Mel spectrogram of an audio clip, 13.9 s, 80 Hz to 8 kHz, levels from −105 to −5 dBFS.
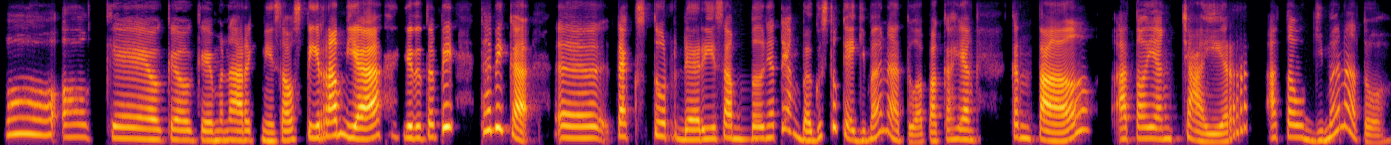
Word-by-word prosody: Oh, 305 Hz, -1 st, -1 dB
oke 250 Hz, -2 st, -6 dB, 0.4 s
oke 200 Hz, 0 st, -3 dB
oke 185 Hz, 0 st, -5 dB, 0.2 s
menarik 190 Hz, 0 st, +1 dB
nih 175 Hz, -2 st, -2 dB
saus 190 Hz, +2 st, 0 dB
tiram 270 Hz, +4 st, +5 dB, 0.2 s
ya 215 Hz, -, +8 dB, 0.4 s
gitu, 235 Hz, 0 st, +4 dB
tapi 255 Hz, -, +2 dB, 0.4 s
tapi 390 Hz, +4 st, +4 dB
Kak, -, -, +6 dB, 0.3 s
eee, 230 Hz, -1 st, 0 dB
tekstur 265 Hz, +1 st, -1 dB, 0.2 s
dari 200 Hz, +2 st, +1 dB
sambelnya 230 Hz, 0 st, -1 dB
tuh 420 Hz, -, -5 dB
yang 270 Hz, -, -6 dB
bagus 185 Hz, +8 st, -2 dB
tuh 450 Hz, -, -1 dB
kayak 190 Hz, -, -3 dB
gimana 230 Hz, -, -4 dB
tuh? 150 Hz, -, -6 dB
Apakah 175 Hz, +5 st, -4 dB
yang, 200 Hz, -1 st, -1 dB, 0.4 s
kental? 225 Hz, -, +3 dB, 0.3 s
Atau 220 Hz, +1 st, 0 dB
yang 210 Hz, 0 st, -2 dB, 0.2 s
cair? 160 Hz, -1 st, -1 dB, 0.4 s
Atau 245 Hz, +1 st, -2 dB, 0.2 s
gimana 255 Hz, -, -3 dB, 0.2 s
tuh? 145 Hz, -2 st, -6 dB
225 Hz, 140 wpm, -22 LUFS, 190-250 Hz, 0.4 s, ya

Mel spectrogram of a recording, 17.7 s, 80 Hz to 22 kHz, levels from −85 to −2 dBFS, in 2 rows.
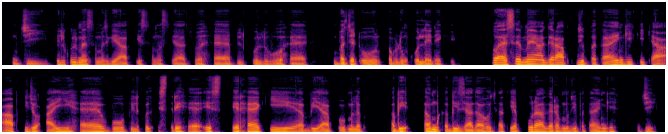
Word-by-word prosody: जी, 85 Hz, -3 st, -5 dB, 0.3 s
बिल्कुल, 120 Hz, +4 st, -1 dB
मैं 120 Hz, -, +4 dB
समझ 95 Hz, -1 st, -5 dB
गया 100 Hz, -1 st, -1 dB
आपकी 90 Hz, +2 st, -7 dB
समस्या 85 Hz, 0 st, -7 dB
जो 85 Hz, -1 st, -5 dB
है 85 Hz, +1 st, 0 dB
बिल्कुल, 80 Hz, -1 st, -6 dB
वो 75 Hz, -1 st, -3 dB
है 80 Hz, +1 st, -2 dB, 0.4 s
बजट 100 Hz, +2 st, +2 dB
और 90 Hz, -1 st, 0 dB
कपड़ों 85 Hz, +1 st, -1 dB
को 100 Hz, -, +1 dB
लेने 70 Hz, -6 st, +1 dB
की। 65 Hz, +1 st, -18 dB, 0.5 s
तो 130 Hz, -, +7 dB
ऐसे 120 Hz, +6 st, +5 dB
में 145 Hz, +1 st, +5 dB
अगर 135 Hz, 0 st, +3 dB
आप 120 Hz, -2 st, +3 dB
मुझे 115 Hz, -, +5 dB
बताएँगी 110 Hz, +12 st, +2 dB
कि 135 Hz, 0 st, -7 dB
क्या 120 Hz, -4 st, -4 dB, 0.2 s
आपकी 95 Hz, +4 st, -2 dB
जो 115 Hz, +1 st, +1 dB
आय 100 Hz, +8 st, +3 dB, 0.3 s
है 100 Hz, +4 st, +3 dB
वो 95 Hz, -2 st, 0 dB
बिल्कुल 95 Hz, +2 st, -4 dB
स्त्रे 105 Hz, -2 st, 0 dB
है 115 Hz, 0 st, +1 dB
स्थिर 115 Hz, 0 st, 0 dB
है 110 Hz, +3 st, +6 dB
की 110 Hz, -2 st, +1 dB
अभी 90 Hz, +2 st, 0 dB
आपको 90 Hz, -1 st, -4 dB
मतलब 90 Hz, 0 st, -1 dB, 0.4 s
कभी 105 Hz, +3 st, +6 dB, 0.3 s
कम 110 Hz, +6 st, +7 dB
कभी 100 Hz, 0 st, +3 dB
ज़्यादा 85 Hz, -2 st, +1 dB
हो 85 Hz, +1 st, +2 dB
जाती 100 Hz, +4 st, -4 dB
है 105 Hz, -, +3 dB
पूरा 125 Hz, -3 st, +5 dB
अगर 110 Hz, 0 st, +2 dB
आप 105 Hz, -, +1 dB
मुझे 100 Hz, -1 st, 0 dB
बताएँगे। 95 Hz, +5 st, -2 dB, 0.3 s
जी। 85 Hz, -1 st, -5 dB
95 Hz, 185 wpm, -25 LUFS, 85-110 Hz, 0.5 s, तो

